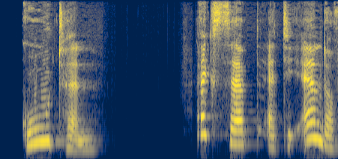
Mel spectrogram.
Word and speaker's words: Guten: Another thing, in German, the U is pronounced U. A bit like in boot, but shorter. Guten.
